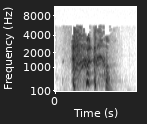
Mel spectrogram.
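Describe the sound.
A person with a sore throat, coming down with an illness, gives a short, rough cluster of coughs and throat clearing lasting under a second, loud and close, then silence.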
